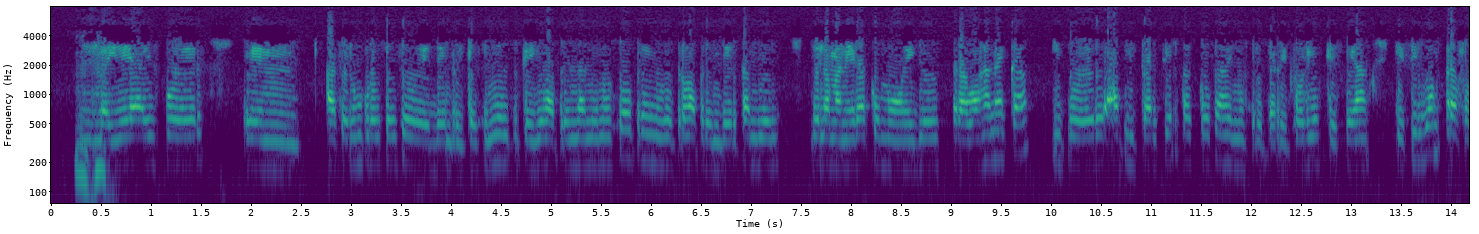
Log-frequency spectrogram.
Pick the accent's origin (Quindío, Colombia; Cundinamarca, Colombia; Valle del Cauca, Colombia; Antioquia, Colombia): Valle del Cauca, Colombia; Buenaventura; vengo de Buenaventura.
